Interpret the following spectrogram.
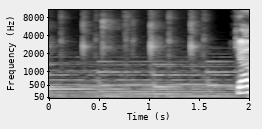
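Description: Soft background music holding sustained chords, with scattered finger snaps, a dozen or so quick irregular clicks, from the audience in appreciation of the line just recited.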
